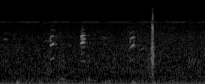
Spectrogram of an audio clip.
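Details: A migrant Marsh sandpiper at Tancat de Milia, L'Albufera, Spain, gives three short, thin, high notes about half a second apart, then a sharp click over a low rumble.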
